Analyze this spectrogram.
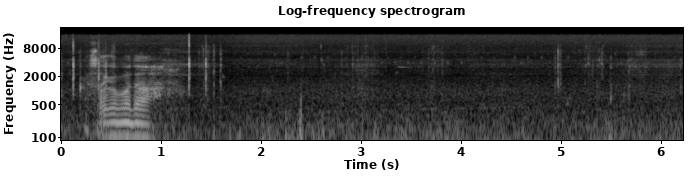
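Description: Small waves slosh against a kayak hull out on open water.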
